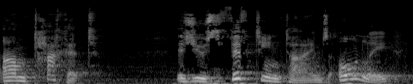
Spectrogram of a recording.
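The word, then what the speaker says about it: Amtachet (אמתחת): Amtachet is the word. Amtachet. It's pronounced that way.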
